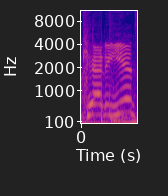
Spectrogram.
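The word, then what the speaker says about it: Cady: yo it's your boy c a d y pronounced cadit on another mission running the streets of Johannesburg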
